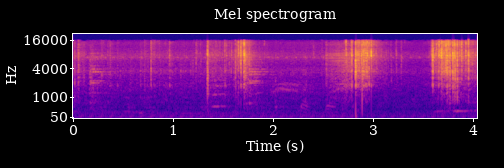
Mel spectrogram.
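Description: Wooden stick cracking and splintering as it is levered between two tree trunks to break it. There are a few small cracks, a sharp snap just before three seconds in, and a louder splintering crackle near the end.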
